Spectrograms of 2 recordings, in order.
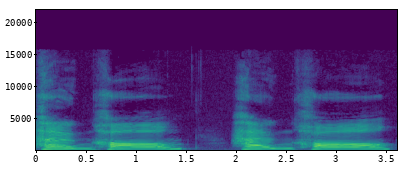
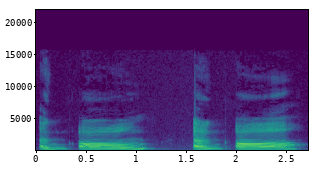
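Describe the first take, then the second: First: "Hen hong" with laughing-style breathed H on both syllables; sounded H. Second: "hen hong" said as "en ong", no breath at the onsets; wrong dropped H. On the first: Teacher repeating the correct form, audible H in "Hen hong". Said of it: "n'oubliez pas le H comme ha ha ha". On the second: Teacher contrasting the learners' error, dropped H in "hen hong". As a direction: open both syllables straight on the vowel. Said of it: "Ce n'est pas". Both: Shown as a demonstration.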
